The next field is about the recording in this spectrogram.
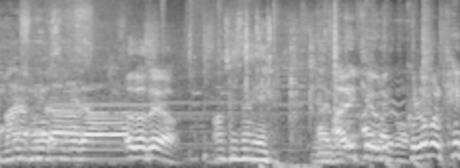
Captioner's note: nervous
